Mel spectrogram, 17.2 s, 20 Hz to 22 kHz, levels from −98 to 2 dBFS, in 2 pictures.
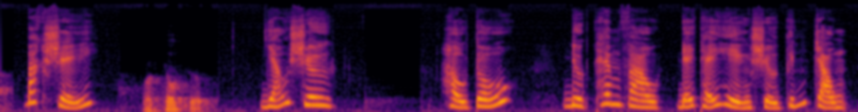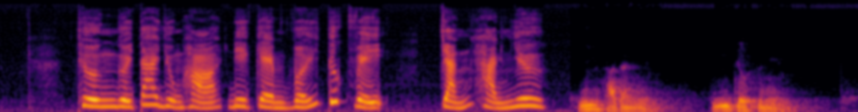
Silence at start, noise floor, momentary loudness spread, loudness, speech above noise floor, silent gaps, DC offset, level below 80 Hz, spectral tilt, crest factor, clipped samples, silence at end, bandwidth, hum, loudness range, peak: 0.25 s; -66 dBFS; 13 LU; -25 LUFS; 42 dB; none; under 0.1%; -62 dBFS; -5.5 dB/octave; 20 dB; under 0.1%; 0.7 s; 15.5 kHz; none; 6 LU; -6 dBFS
